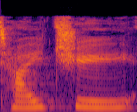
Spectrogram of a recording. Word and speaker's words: Tai Chi: Hi, it's pronounced Tai Chi and Qigong, and this is a world event.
